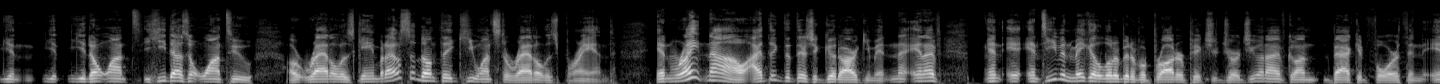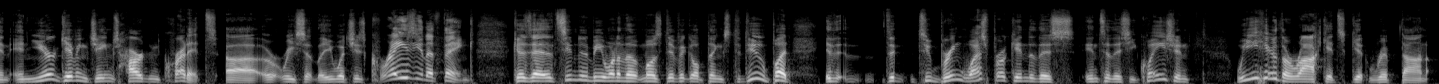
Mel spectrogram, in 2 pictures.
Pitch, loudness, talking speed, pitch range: 130 Hz, -19 LUFS, 215 wpm, 110-155 Hz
